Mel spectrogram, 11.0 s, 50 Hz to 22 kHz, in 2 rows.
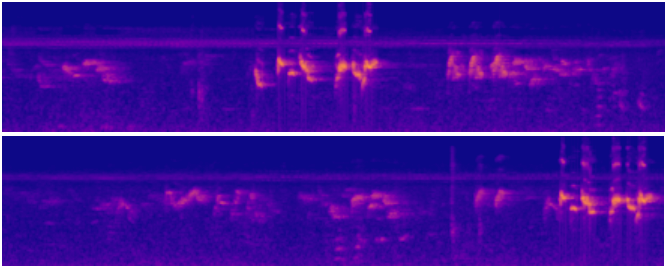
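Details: Caged red-whiskered bulbul of wild Vietnam–Laos stock, kept one year, singing a song rated 80% doubled, used to prompt other bulbuls to sing; bright, bubbly chirped phrases in bursts with short pauses, a thin constant high tone behind.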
